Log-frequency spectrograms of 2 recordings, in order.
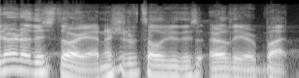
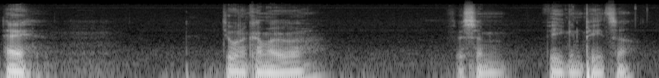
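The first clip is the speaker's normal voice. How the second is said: creepy, very quiet half-whisper; 7 semitones lower, 11 dB quieter than usual. Taking a dare to act out seducing someone, half-whispering. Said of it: "Why are you whispering?".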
